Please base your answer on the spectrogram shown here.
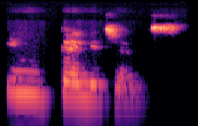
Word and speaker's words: intelligence: It's a four-syllable word, and the stress is on the second syllable of the four-syllabic word, like intelligence, particular, catastrophe, and philosophy.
